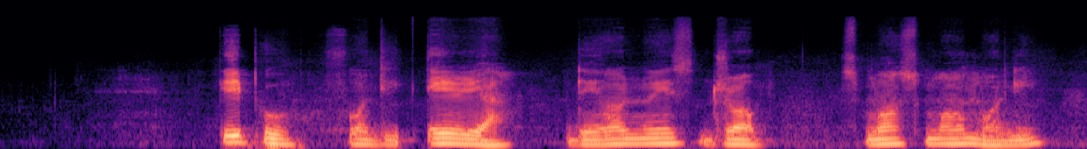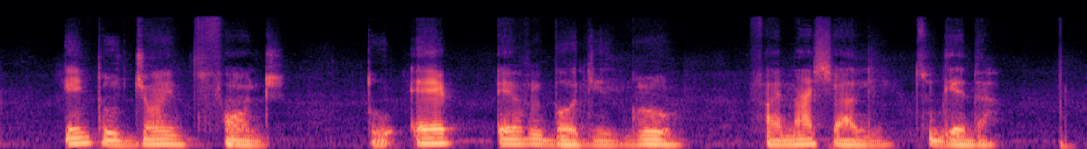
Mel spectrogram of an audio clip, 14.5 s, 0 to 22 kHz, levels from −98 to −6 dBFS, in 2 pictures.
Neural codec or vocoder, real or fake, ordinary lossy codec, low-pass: codec, 32 kHz, 1.9 kbps, SNAC; fake; none; 14.4 kHz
